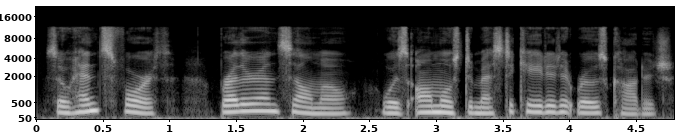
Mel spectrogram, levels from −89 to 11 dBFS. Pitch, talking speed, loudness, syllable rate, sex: 180 Hz, 125 wpm, -16 LUFS, 5.6 syllables/s, female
